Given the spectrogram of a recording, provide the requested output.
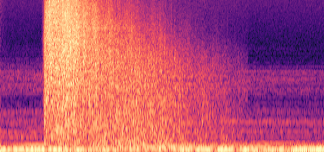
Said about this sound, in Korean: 그리고 곧이어 천둥번개가 치면서 사방이 번쩍했던 순간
